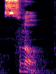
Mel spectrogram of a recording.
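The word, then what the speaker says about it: snow: তবে এখানে ডবলিউ যে লেটারটি আছে এই লেটারটি উচ্চারণ আসবে না।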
